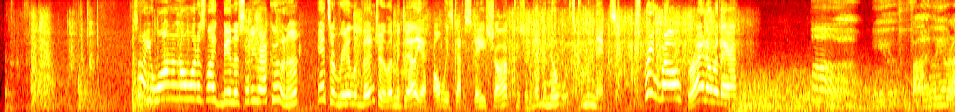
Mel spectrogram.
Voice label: Animation Demo

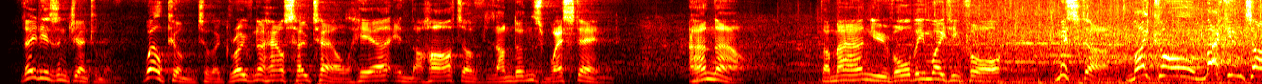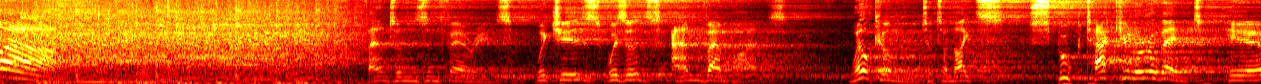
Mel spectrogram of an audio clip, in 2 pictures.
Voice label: VOG

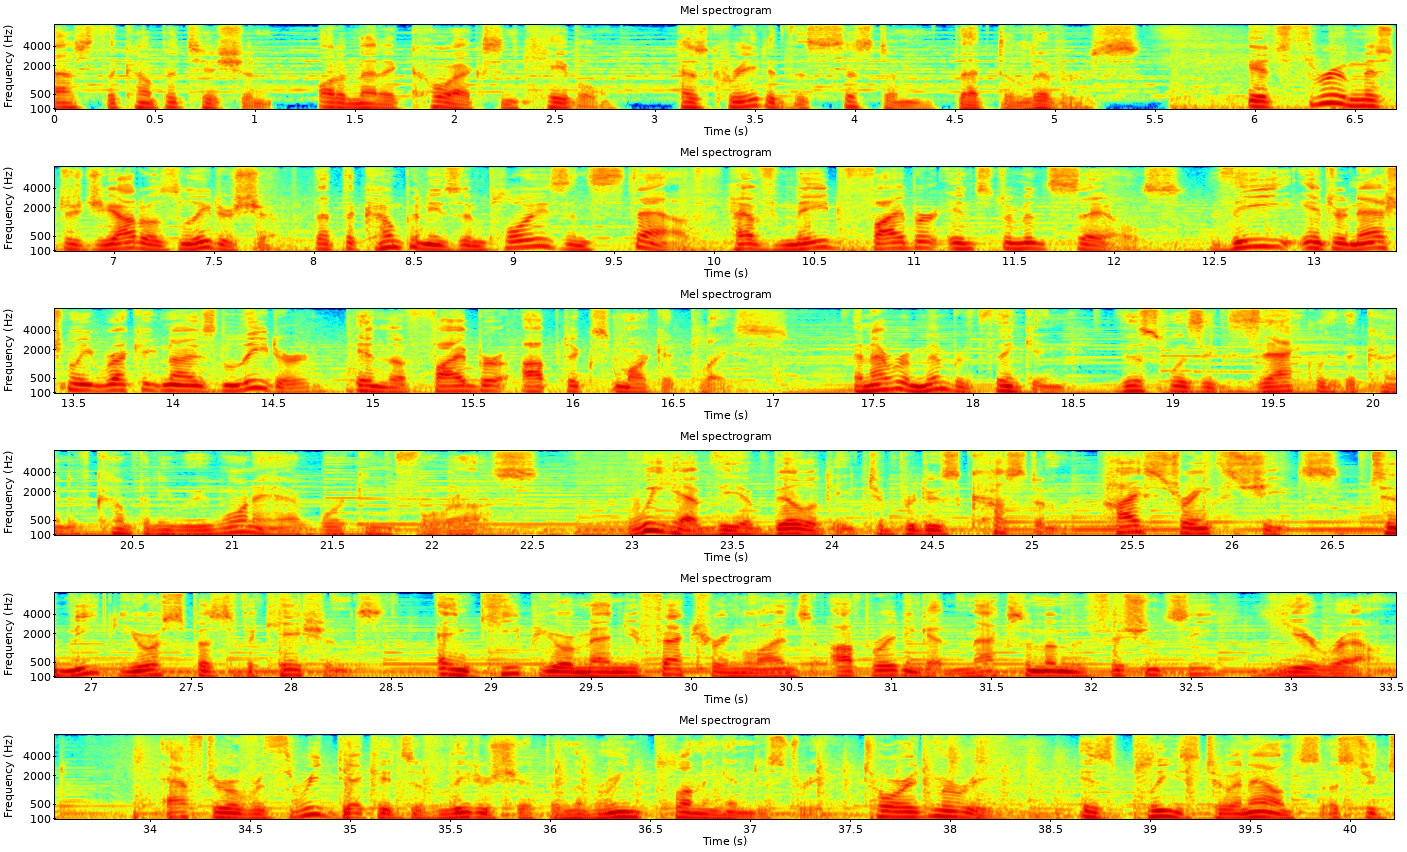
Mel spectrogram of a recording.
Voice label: Corporate

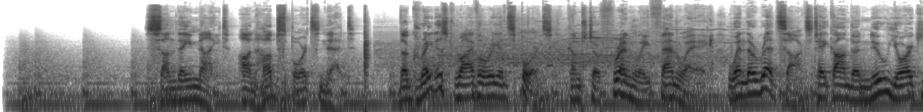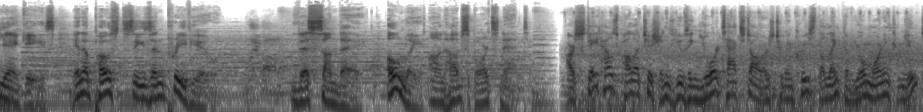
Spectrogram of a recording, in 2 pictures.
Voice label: Promo

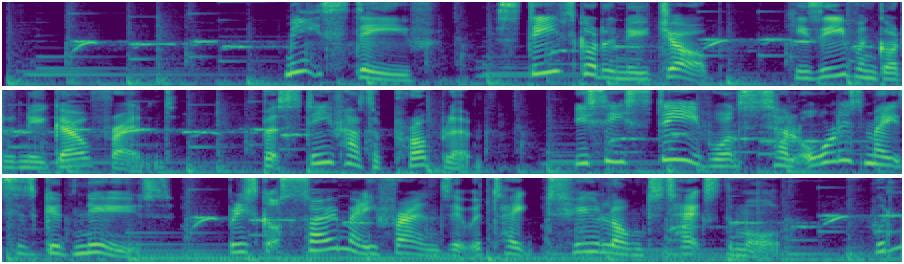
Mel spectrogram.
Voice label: Explainer

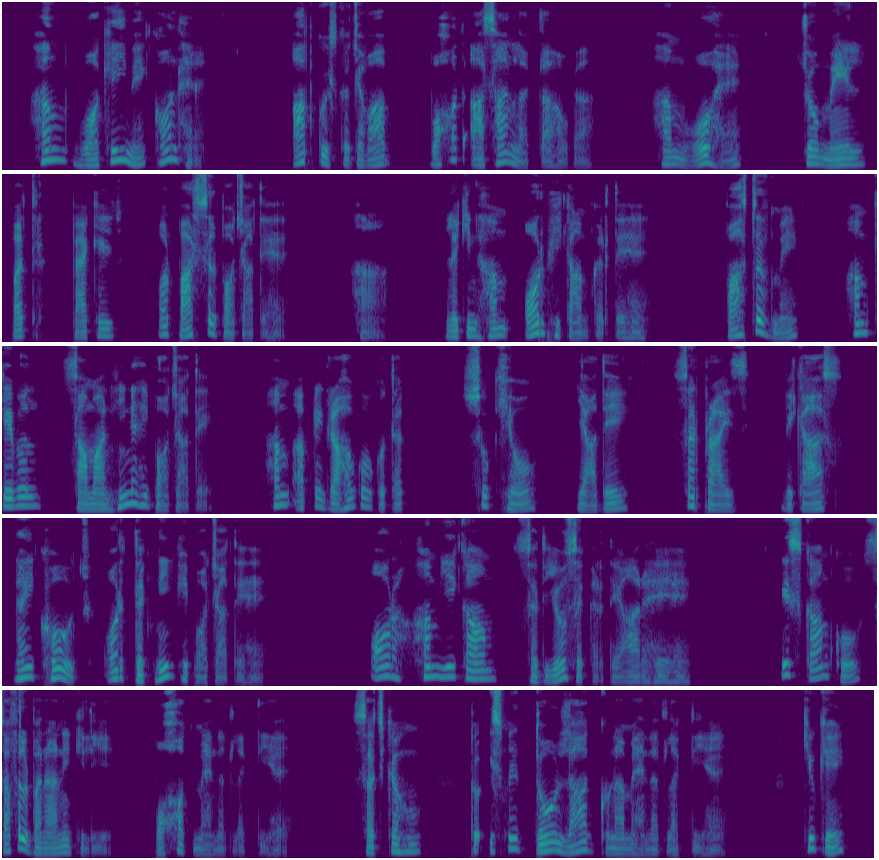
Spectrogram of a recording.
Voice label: Hindi eLearning

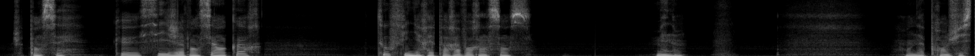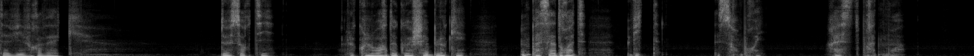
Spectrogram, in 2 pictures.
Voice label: Video game French jeu video

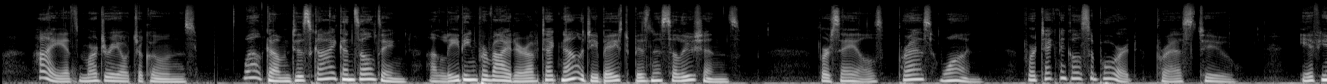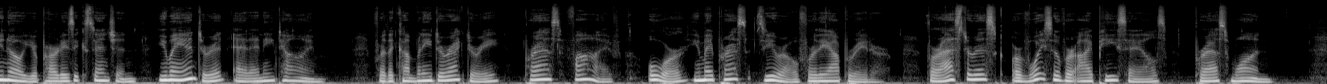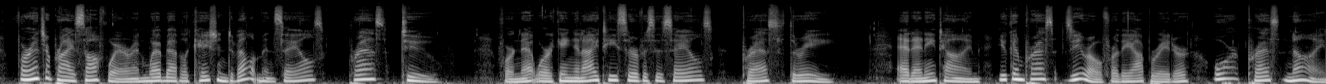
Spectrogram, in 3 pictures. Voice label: on hold Spanish English phone prompts

